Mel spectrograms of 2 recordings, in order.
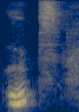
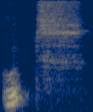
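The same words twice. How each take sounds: First: Said in the usual way. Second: Whispered oops. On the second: Retold or imitated. Realising he'd upset the lead actor.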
